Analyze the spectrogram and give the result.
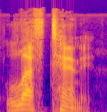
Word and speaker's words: lieutenant: Because if you say the word lieutenant, there's no F in there, okay? – No. – But they say lieutenant, okay?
